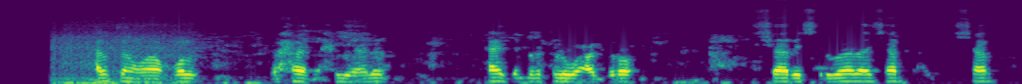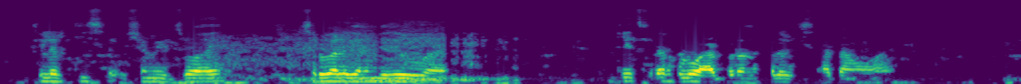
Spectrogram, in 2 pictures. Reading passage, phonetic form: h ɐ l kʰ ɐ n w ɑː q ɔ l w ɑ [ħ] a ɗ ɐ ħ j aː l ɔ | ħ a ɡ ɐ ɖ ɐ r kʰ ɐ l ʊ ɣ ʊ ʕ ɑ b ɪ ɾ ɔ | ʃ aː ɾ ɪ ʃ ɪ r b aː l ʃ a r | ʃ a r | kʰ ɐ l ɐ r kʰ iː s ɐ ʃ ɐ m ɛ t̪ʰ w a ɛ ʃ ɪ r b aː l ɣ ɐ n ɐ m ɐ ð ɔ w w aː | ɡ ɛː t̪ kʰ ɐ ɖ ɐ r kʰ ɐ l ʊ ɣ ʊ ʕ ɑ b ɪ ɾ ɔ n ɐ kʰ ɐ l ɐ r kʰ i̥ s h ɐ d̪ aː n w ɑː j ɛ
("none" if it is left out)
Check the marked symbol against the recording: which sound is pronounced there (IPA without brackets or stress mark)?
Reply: ħ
